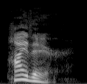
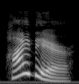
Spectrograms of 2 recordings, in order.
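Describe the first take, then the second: First: "Hi" rises, "there" falls; greeting intonation demo. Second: Hi rising, there falling; friendly greeting tune. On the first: Shown as a demonstration. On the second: Acted. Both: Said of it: "It rises after hi and falls after there".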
